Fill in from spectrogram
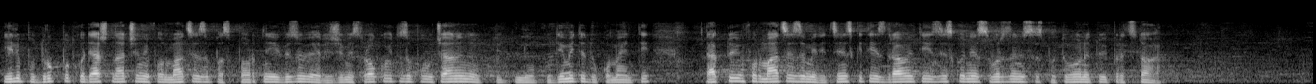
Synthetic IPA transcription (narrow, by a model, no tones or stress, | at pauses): ilipod̪ɾuk̚pot̪xodʲaʃt̪nat͡ʃininfoɾmat̪sijəzɐpɐspɔɾt̪niəivizoviəɾɛʒimisɾɔkʊvit̪ɛzɐpolˠʊt͡ʃavɐnɛnnɛopxod̪imit̪ɛd̪okumɛnt̪i | kak̚t̪oiinfoɾmat̪sijəzɐmɛd̪it̪sinsk̟it̪ɛizd̪ɾavnit̪ɛiziskvɐniəsvɤɾzɐnisɐspɐt̪uvɐnɛt̪oipɾɛt̪st̪ɔjə̰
